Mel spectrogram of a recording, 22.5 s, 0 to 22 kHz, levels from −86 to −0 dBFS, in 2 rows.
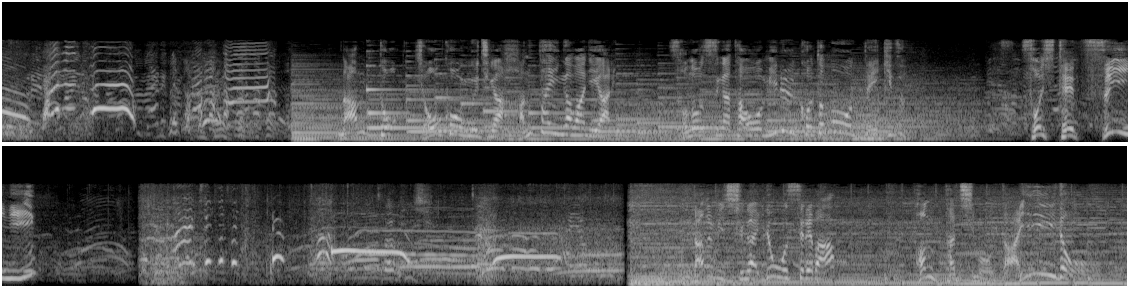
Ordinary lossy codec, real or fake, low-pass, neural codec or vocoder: MP3, 64 kbps; real; 7.2 kHz; none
